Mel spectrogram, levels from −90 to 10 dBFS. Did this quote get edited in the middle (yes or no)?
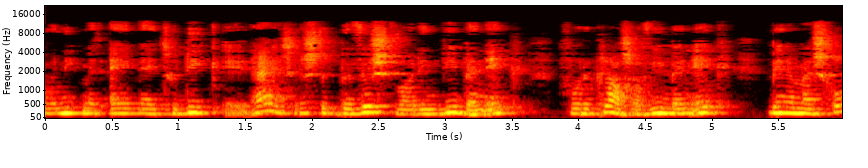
yes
